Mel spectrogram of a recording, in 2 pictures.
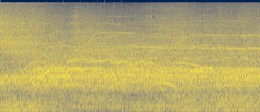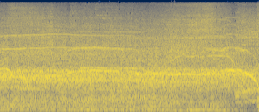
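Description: Arena crowd screaming and cheering over loud live pop music from the stage PA.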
